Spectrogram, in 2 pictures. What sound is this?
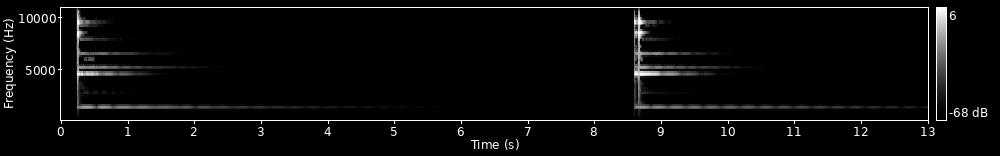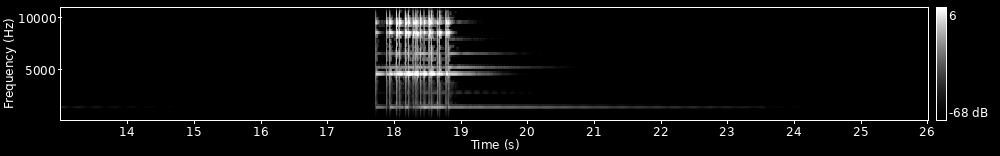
chromatic handbells 12 tones f1
Chromatic handbells 12 tones. F tone.
Normalized to -3dB.
double, single, bell, percussion, handbell, tuned, ring, English-handbells, chromatic, stereo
